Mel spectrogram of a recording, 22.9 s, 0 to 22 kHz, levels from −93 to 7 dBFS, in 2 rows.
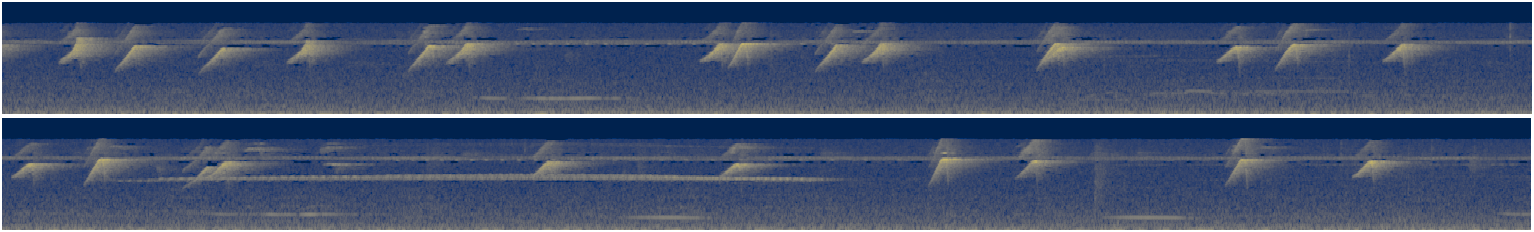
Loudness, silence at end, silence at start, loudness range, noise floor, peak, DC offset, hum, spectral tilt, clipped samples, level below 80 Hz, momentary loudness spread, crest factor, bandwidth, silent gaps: -23 LUFS; 0 s; 0 s; 6 LU; -47 dBFS; -4 dBFS; under 0.1%; none; 0.5 dB/octave; under 0.1%; -54 dBFS; 25 LU; 26 dB; 11.5 kHz; none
